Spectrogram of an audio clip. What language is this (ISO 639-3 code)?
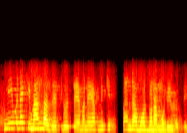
asm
